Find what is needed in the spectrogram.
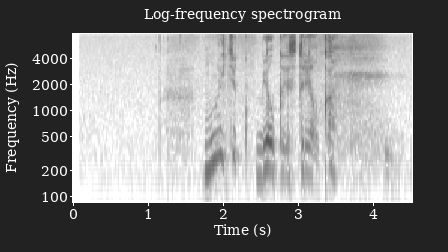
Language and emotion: Russian, neutral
